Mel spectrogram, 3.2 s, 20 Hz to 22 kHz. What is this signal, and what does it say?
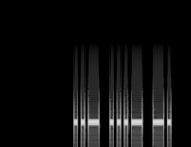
Morse code, heard as a keyed tone, about 20 wpm, 700 Hz. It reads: UVN
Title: All Cut Numbers - 3-Digit 20wpm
